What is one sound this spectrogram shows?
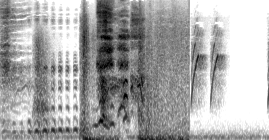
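An energy blast bursts with a loud whoosh and boom.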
